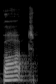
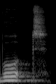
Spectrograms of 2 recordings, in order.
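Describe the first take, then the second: First: The vowel is said the general, non-Yorkshire way. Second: The vowel is said the Yorkshire way.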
